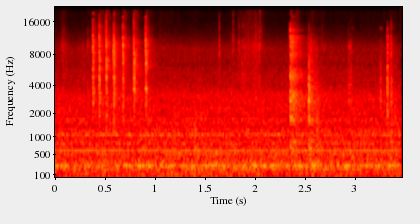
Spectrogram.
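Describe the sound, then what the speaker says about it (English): Torque wrench tightening the thrust cap bolts on an MGB crankshaft in a workshop: a few quick clicking bursts early on, then two more short clicks later, near and fairly soft over a steady background hum. "So I'm going to torque this cap"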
